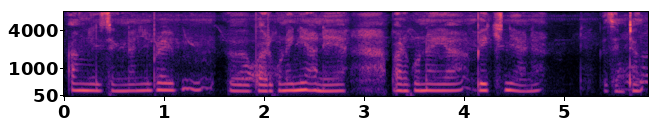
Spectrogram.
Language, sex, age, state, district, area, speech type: Bodo, female, 18-30, Assam, Baksa, rural, spontaneous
